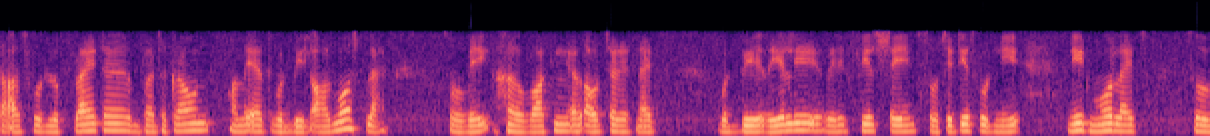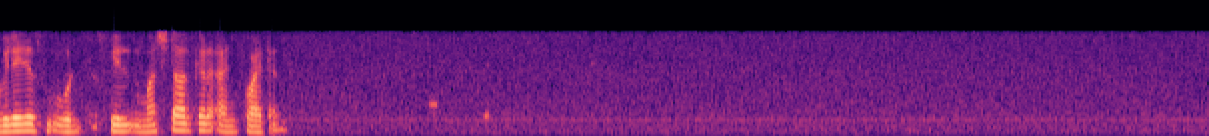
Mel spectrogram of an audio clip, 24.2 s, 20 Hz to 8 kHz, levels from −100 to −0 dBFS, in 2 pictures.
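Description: Listening through the speech, nothing stood out as a technical fault.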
